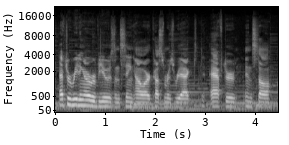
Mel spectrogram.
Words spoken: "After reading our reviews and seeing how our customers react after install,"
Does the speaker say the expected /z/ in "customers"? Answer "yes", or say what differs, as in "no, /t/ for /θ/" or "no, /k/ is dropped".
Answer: yes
